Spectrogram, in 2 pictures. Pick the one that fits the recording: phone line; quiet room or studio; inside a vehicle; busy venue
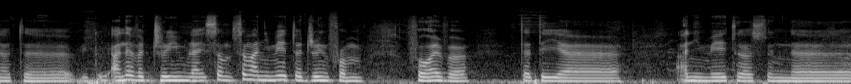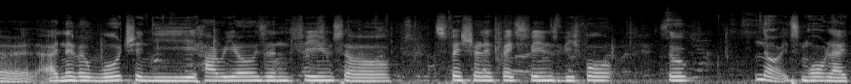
busy venue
